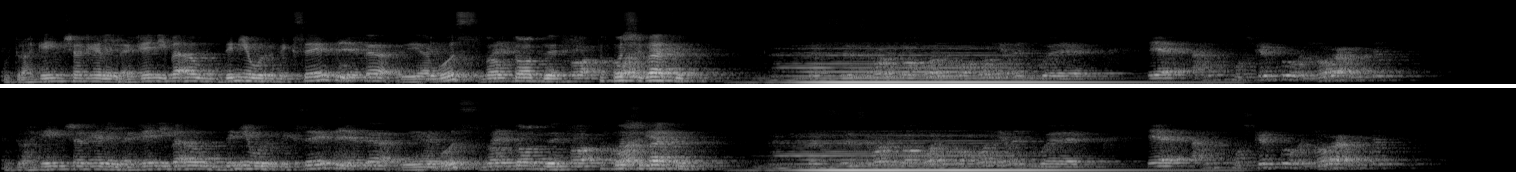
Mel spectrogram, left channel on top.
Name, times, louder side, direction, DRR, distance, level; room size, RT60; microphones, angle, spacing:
voice 1, 0.2-5.7 6.1-6.9, left 2 dB, 75° left, 3 dB, 0.4 m, -30 dB
voice 2, 3.2-3.9 4.2-4.5 4.9-5.1 5.7-6.8 7.9-11.1 11.5-13.8, left 1 dB, 35° right, -7 dB, 0.7 m, -35 dB
Bowed string instrument, 7.5-11.6, equal, 80° right, 0.8 m, -28 dB
4.2 x 3.8 x 2.3 m, 1.3 s
head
